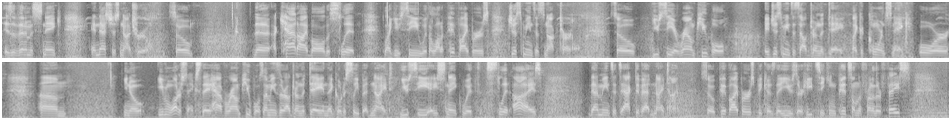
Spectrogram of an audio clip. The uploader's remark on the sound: We walk down the Hunter Lake on Camp Robinson to look for Copperheads and Cotton Mouths. Recorded by Arkansas Army National Guard.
